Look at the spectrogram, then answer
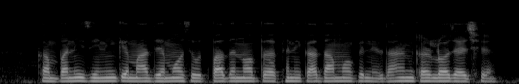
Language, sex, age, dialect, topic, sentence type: Maithili, male, 25-30, Angika, banking, statement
